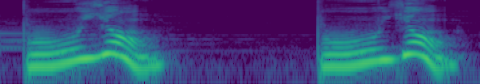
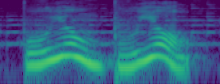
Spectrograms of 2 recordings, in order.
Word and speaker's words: 不用: 不用,不用. Okay, there's a little tone change here. Don't worry about it. It's second tone, fourth tone when you pronounce it. 不用, right? Right. 不用,不用. So up and down.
